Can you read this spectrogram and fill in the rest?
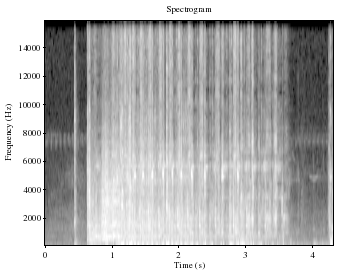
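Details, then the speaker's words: Junkyard Simplicity SunRunner mower after a new ignition switch and cleaned PTO interlock switch contacts, choked: the engine cranks briefly, catches and settles into a fast, slightly uneven run; starts and runs well. "that's a good sign seems to run pretty good"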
